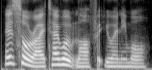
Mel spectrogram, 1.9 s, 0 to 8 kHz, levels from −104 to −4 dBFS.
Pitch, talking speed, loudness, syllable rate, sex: 190 Hz, 315 wpm, -17 LUFS, 6.2 syllables/s, female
